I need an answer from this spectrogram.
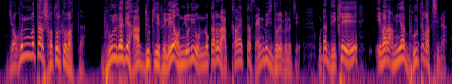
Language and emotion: Bengali, disgusted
